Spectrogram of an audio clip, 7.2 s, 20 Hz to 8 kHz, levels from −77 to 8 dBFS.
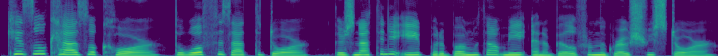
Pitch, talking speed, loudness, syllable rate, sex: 245 Hz, 210 wpm, -18 LUFS, 5.1 syllables/s, female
